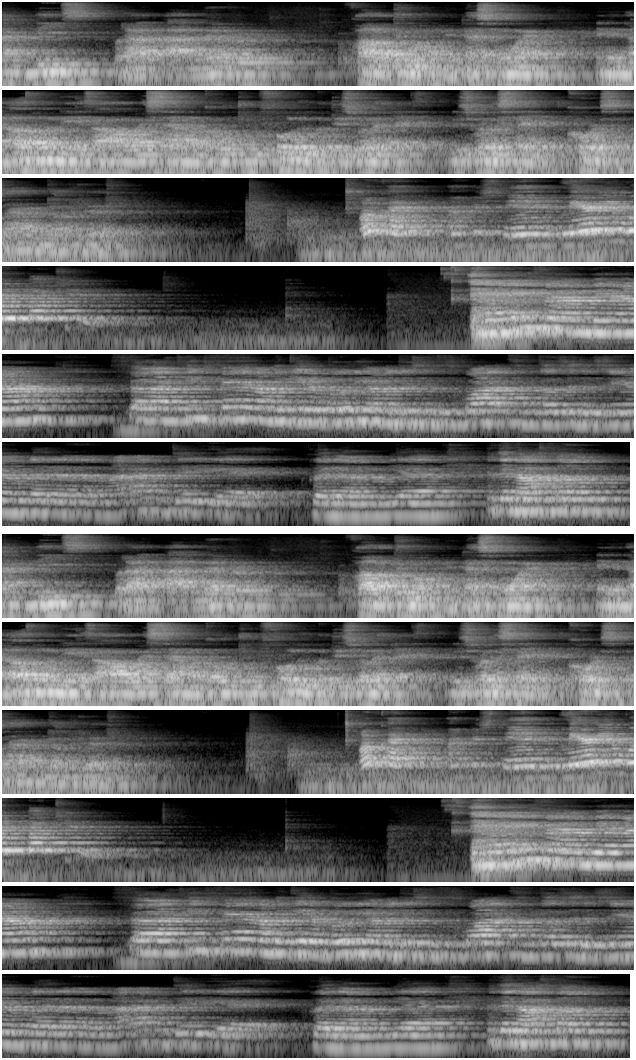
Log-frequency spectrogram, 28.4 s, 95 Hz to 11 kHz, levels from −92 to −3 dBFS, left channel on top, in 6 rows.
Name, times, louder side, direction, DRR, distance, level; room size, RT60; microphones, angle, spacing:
voice 1, 0.0-1.9 2.6-4.0 4.5-7.8 8.1-10.2, right 1 dB, 40° left, -10 dB, 0.9 m, -25 dB
voice 2, 11.7-15.0, equal, 25° right, -2 dB, 0.4 m, -24 dB
voice 3, 17.7-19.5 19.9-25.7 26.0-28.2, equal, 85° left, -7 dB, 0.8 m, -27 dB
2.4 x 2.3 x 2.9 m, 1.4 s
head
